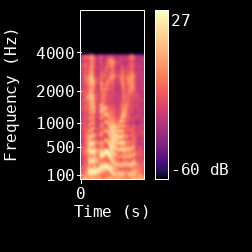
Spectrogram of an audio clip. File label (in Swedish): "februari", swedish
